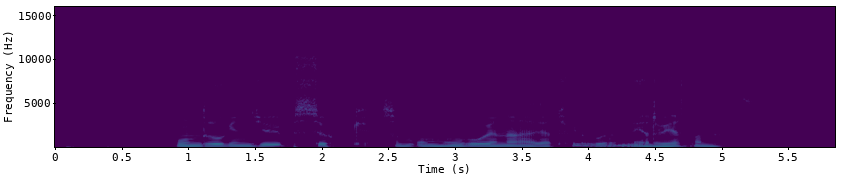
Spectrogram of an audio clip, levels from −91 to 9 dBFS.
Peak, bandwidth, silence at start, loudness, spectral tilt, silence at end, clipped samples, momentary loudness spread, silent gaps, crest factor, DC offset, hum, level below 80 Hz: -48 dBFS; 10 kHz; 0.1 s; -63 LUFS; -7 dB/octave; 0.65 s; under 0.1%; 8 LU; 0.14-0.87 s, 2.12-2.24 s, 2.39-2.43 s, 5.03-5.15 s; 16 dB; under 0.1%; none; under -90 dBFS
